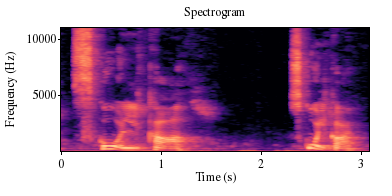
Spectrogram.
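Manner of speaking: Сколько with soft "l" and final "a"; teacher's model Сколько, "SKOL'-ka". Shown as a demonstration. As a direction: say Сколько carefully, softening the L before "ka". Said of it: "So we say L".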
